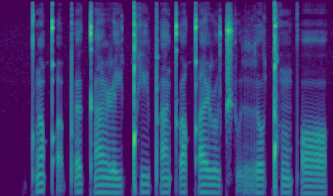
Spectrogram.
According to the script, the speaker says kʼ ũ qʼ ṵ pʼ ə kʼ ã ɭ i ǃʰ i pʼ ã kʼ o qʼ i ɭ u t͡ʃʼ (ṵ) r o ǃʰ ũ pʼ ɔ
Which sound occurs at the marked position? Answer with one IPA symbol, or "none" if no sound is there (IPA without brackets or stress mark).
ṵ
